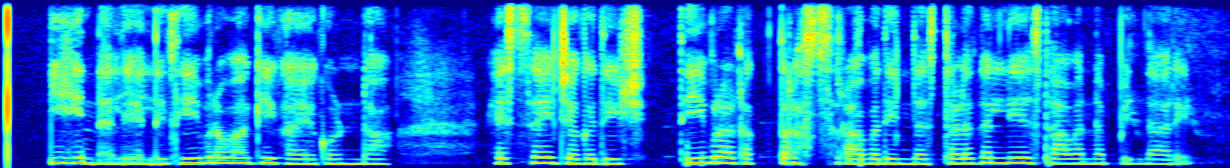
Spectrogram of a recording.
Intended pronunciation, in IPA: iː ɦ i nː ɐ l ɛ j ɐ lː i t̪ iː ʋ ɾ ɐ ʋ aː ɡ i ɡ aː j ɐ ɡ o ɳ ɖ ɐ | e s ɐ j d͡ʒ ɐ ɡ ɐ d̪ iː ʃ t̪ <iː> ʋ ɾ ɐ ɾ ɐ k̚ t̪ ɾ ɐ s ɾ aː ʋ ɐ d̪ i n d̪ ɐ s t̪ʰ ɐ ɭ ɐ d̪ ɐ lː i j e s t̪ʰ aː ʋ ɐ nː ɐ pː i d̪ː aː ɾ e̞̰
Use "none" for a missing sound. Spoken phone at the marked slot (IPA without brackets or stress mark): iː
